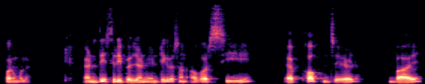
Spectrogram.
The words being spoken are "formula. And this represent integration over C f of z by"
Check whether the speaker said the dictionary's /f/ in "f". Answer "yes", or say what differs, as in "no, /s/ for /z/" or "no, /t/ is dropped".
no, /p/ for /f/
